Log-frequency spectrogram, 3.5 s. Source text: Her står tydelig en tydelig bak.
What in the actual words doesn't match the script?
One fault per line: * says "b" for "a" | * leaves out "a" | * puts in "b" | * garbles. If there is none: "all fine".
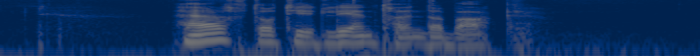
* says "trønder" for "tydelig"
